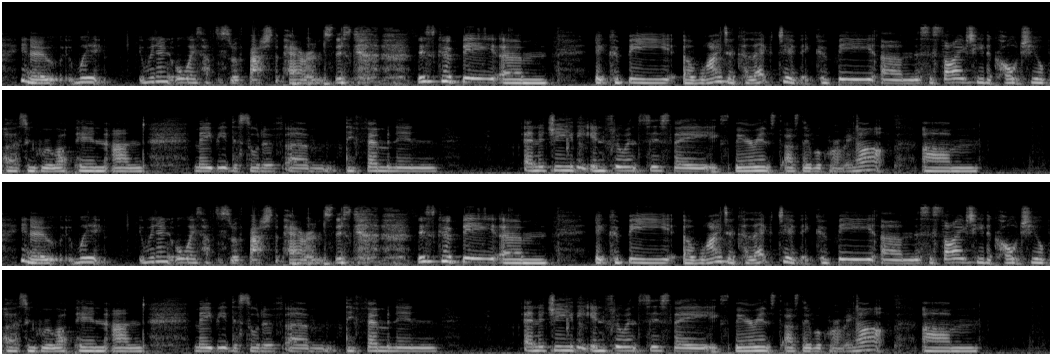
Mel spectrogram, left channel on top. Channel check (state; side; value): identical; both; correlation 1.00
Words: We don't always have to sort of bash the parents. This could be it could be a wider collective. It could be the society, the culture your person grew up in, and maybe the sort of the feminine energy, the influences they experienced as they were growing up. We'll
